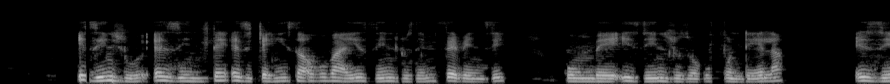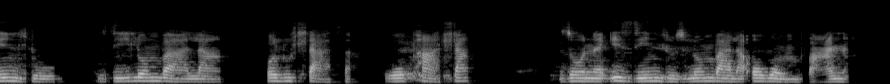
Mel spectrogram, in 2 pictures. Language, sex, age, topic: North Ndebele, female, 36-49, education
